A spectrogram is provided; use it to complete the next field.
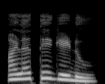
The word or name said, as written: ಆಳತಿಗೂಡು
